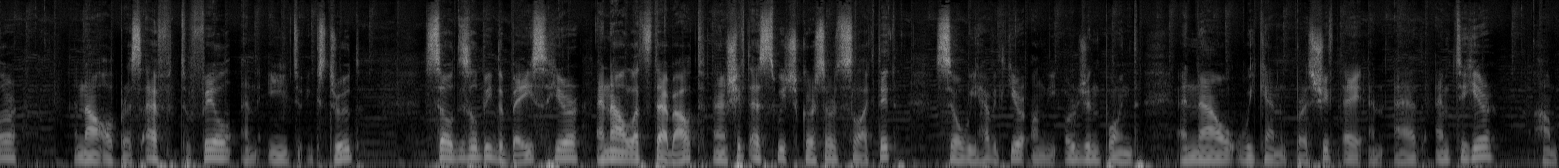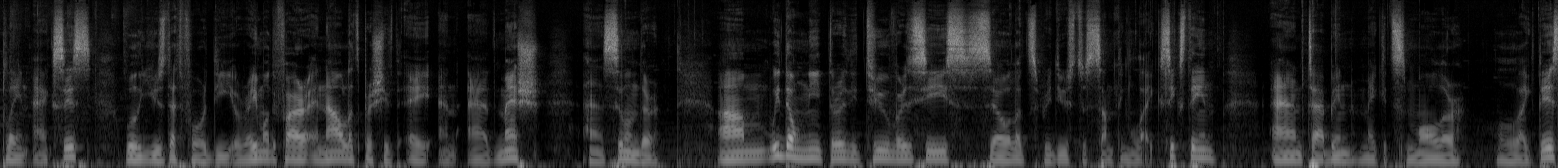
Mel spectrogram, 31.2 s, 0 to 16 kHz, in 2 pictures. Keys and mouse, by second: 0.3 click, 1.3 f, 2.4 e, 5.4 click, 5.9 Tab, 6.5 Tab, 7.0 shift+s, 7.3 shift+s, 12.6 shift+a, 18.6 shift+a, 25.6-27.7 drag, 28.5 Tab, 28.9 s, 30.9 click.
